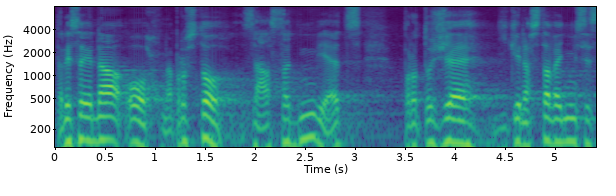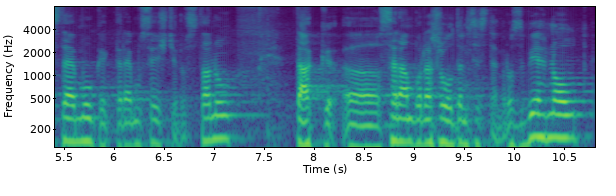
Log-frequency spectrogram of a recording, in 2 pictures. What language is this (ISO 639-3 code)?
ces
